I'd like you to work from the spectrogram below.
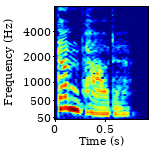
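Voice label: "gunpowder", British English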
